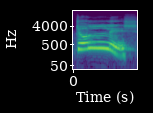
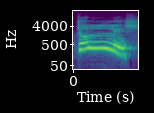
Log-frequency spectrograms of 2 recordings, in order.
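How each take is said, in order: Both takes have the same delivery.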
